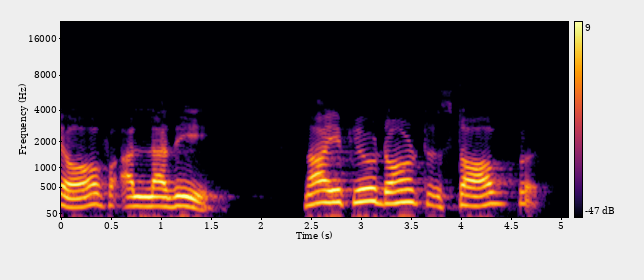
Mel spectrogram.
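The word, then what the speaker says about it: الَّذِي: again with ayah 4, you will have to pronounce zabar on the alif.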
